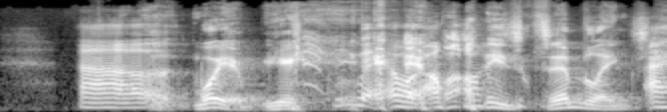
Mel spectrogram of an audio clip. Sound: laughs

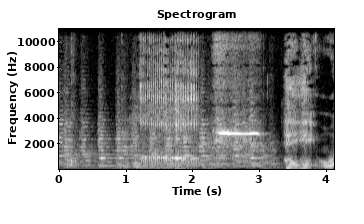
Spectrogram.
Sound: snoring

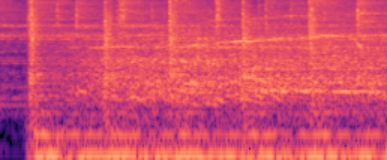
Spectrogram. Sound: cheering

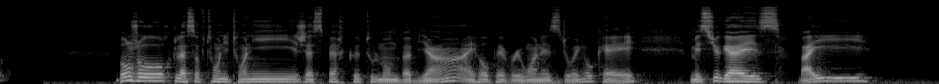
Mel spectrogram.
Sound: speaking french

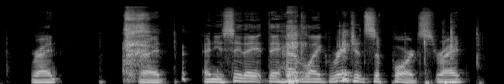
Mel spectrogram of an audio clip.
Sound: laughter

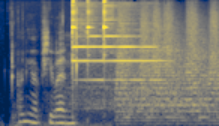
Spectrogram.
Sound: bell rings; dramatic music

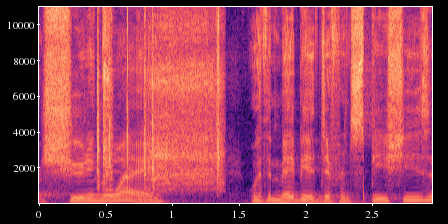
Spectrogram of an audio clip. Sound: camera shutter

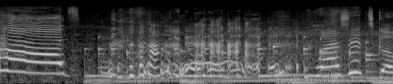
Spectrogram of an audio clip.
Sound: kids laugh

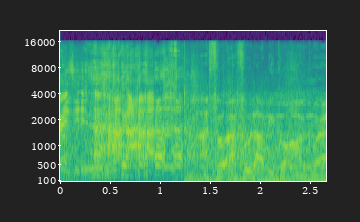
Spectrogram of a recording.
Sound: laughing

